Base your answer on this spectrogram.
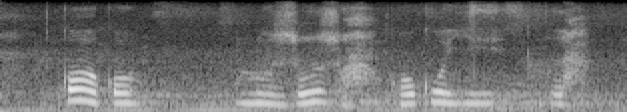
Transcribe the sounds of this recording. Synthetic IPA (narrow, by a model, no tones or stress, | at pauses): kʼɔkʼɔ | luzuzwaŋɡʱokʼujila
